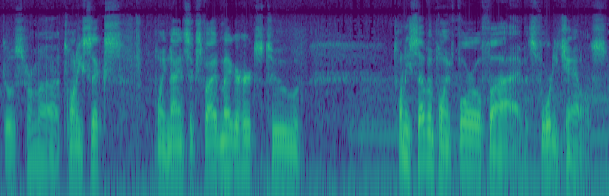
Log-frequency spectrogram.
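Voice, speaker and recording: Reviewing a product on video, a man with a fairly low-pitched voice and a sharp tone talks a little slowly but in a very animated way. He gives a loose, plain-spoken unboxing commentary, musing aloud as he goes, over clear background noise.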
